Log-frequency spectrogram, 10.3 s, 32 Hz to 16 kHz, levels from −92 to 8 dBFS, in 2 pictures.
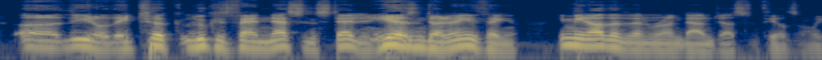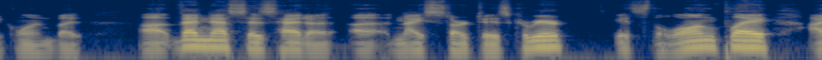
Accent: American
